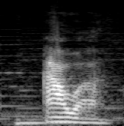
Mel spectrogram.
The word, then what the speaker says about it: hour: Sometimes the letter H is silent at the beginning of a word. These are usually French borrowed words like hour and honest.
